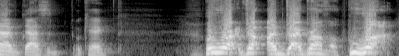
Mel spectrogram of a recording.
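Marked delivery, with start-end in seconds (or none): 2.0-4.0 hammed-up cartoon catchphrase voice; Johnny Bravo. Shown as a demonstration. Streamer redoing a childhood impression, hammed-up cartoon voice. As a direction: punch out each hoo-ah, pitched up. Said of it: "this was my impression of".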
